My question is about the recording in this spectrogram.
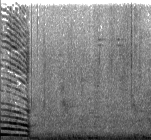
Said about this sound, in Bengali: কবুতরটা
